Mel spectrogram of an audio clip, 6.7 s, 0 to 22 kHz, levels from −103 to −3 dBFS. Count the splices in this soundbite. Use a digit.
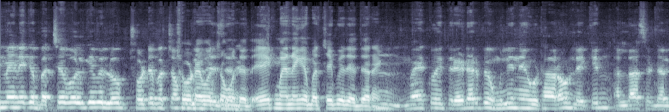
0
